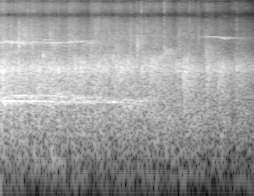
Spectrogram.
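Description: A church congregation claps together in sustained applause for God during a sermon, a dense, steady wash of hands that fades slightly toward the end, with no voices over it.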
